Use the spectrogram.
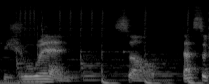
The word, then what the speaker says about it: Zhiyun: So starting off with the pros, the Crane V2, a little context, it's not Zhiyun, it's Zhiyun. So that's the correct pronunciation, so I'm gonna go with that.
